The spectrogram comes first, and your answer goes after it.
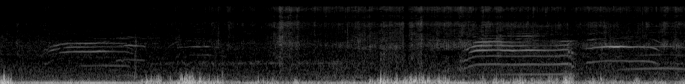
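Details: Stray cat fed in an urban park calls repeatedly: four tonal meows, two short ones then two longer, slightly falling ones, over constant low traffic-like rumble and scattered knocks.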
